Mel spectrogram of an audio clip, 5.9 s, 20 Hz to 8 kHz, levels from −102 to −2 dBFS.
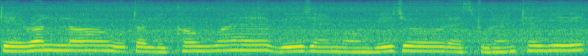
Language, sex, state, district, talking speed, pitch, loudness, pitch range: Hindi, female, Bihar, Jamui, 130 wpm, 210 Hz, -14 LUFS, 195-235 Hz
